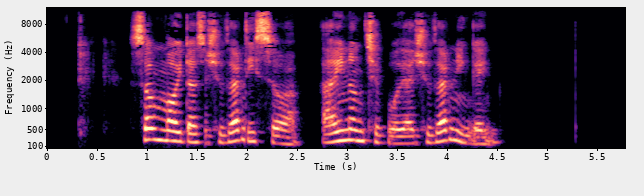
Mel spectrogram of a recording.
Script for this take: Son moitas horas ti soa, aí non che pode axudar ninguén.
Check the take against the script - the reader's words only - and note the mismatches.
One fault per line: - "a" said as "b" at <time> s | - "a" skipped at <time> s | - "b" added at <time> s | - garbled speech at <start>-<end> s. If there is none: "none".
- "horas" said as "axudar" at 1.6 s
